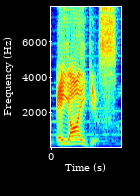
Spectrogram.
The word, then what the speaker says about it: A.I.G.I.S: name in voice acting, this movie is actually pronounced AIS, which is also kind of interesting because in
